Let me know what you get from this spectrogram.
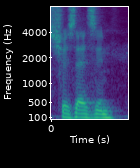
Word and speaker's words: Szczecin: Yeah, that's Szczecin. – S-Z-C-Z-E-C-I-N.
